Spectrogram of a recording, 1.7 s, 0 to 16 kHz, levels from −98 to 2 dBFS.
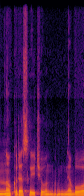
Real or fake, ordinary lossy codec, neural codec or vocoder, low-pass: real; Opus, 32 kbps; none; 14.4 kHz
